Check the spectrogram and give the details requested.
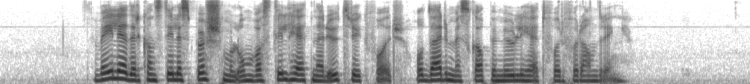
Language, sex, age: Norwegian, female, 28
